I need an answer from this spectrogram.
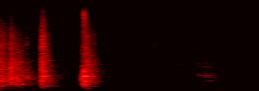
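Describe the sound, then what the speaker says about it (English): Freezer drawer of a GE French-door refrigerator being pulled forward and lifted out: three sharp clacks in quick succession, then a softer sliding scrape and faint rattle. "Then pull the upper drawer forward and tilt it up and out."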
